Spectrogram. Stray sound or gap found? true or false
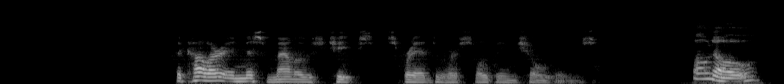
false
